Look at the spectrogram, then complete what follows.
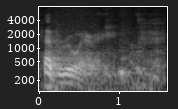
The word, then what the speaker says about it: February: on the Qt reminded me that it is pronounced February and those two ladies would be and they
